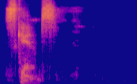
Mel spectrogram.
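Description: A young man speaks briefly over an online call.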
